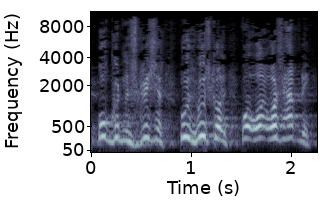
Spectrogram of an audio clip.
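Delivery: mock frightened boy. Preacher imitating startled Samuel, mock panic. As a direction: play the startled boy, half joking. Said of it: "Samuel's reaction".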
